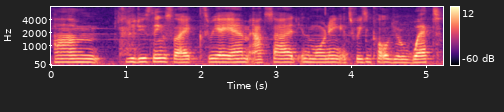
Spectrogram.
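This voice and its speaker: A woman's voice: lowish voice, level tone, a little slow, a little hiss or hum. A woman being interviewed as an actress, telling anecdotes casually in an emphatic, playful, self-deprecating way. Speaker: interview guest, working actress.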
